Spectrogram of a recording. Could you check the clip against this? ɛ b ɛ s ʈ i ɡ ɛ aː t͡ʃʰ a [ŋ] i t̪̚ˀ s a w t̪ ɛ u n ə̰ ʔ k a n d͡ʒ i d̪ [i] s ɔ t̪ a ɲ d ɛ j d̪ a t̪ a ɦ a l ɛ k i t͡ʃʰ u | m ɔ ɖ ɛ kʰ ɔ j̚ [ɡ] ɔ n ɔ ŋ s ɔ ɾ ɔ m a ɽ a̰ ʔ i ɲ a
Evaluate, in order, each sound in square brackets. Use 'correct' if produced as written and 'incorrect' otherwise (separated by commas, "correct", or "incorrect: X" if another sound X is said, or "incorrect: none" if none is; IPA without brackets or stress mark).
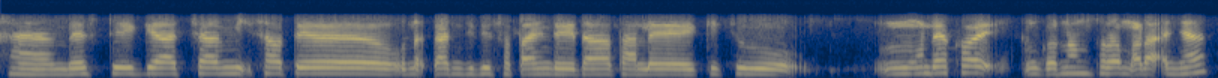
incorrect: m, correct, correct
